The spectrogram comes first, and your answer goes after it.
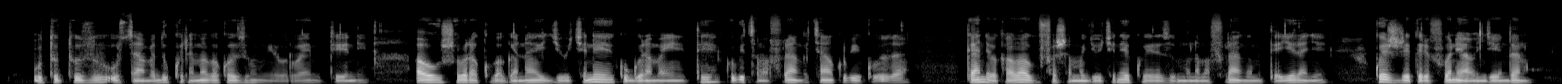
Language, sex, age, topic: Kinyarwanda, male, 18-24, finance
